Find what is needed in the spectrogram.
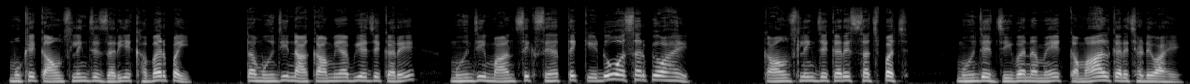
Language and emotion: Sindhi, surprised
